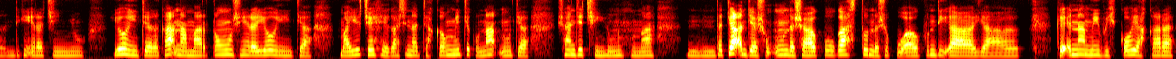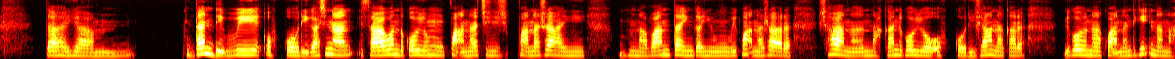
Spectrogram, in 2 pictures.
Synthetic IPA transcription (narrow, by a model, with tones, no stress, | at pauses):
nd̪i˧kĩ˧ʔĩ˧ɾa˧t͡ʃi˧ɲũ˧ | jo˦ĩ˧t̪ʲa˧ka˦ʔnã˧mã˧ɾt̪ũ˦ʃĩ˧ɾa˧jo˦˧ĩ˧t̪ʲa˨mã˨˧˦o˦t͡ʃe˦ɦe˧˨ka˧t͡ʃi˦nã˧t̪ʲa˨kã˧mĩ˦t̪ʲa˧ku˨nã˦ʔnũ˧t̪ʲa˧ʃa˦˧nd̪ʲa˦t͡ʃi˧ɲũ˧nũ˧hũ˧nã˧ | nd̪a˧t̪ʲa˦˧nd̪ʲa˧ʃũ˨ʔũ˦nd̪a˧ʃa˧ku˦ɣa˦st̪o˦nd̪a˨ʃu˧ku˨a˧ku˦nd̪i˧ʔa˧ja˨ | ke˧ʔe˦nã˧mĩ˦βi˧ko˧˦ja˨kã˧ɾa˧ | t̪a˧ja˨ | d̪a˦nd̪i˨βi˧o˧ko˨ɾi˨ka˧t͡ʃi˦nã˧sa˧˦kʷa˦nd̪u˧ko˦jo˧kʷã˦ʔa˨nã˦t͡ʃi˧kʷã˦˧nã˧˦ʃa˦a˧ĩ˧ | nã˨βa˦nt̪a˦i˧ŋɡa˧ɲũː˧βi˧kʷã˦ʔa˨nã˧ʃ̬a˦˧ɾa˧ʃa˦˨nã˧nã˨kã˧˦nd̪i˧ko˦˧jo˧o˧ko˨ɾi˨ʃa˦˨nã˧kã˧˦˧ɾa˧ | nd̪i˧ko˦jo˧nã˧kʷã˦ʔa˨nã˧nd̪i˧kĩ˦ʔnã˧nã˨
